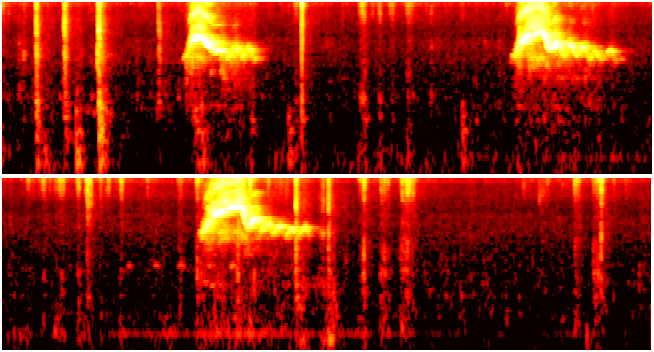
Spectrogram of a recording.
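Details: Pet guinea pig named Remy, a male who holds larger food with one paw while eating, indoors; three loud high squeals, each sweeping down from high to mid pitch, about three seconds apart, with small clicks and rustles between.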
